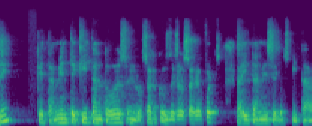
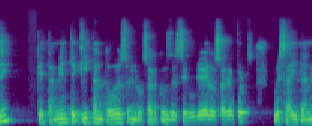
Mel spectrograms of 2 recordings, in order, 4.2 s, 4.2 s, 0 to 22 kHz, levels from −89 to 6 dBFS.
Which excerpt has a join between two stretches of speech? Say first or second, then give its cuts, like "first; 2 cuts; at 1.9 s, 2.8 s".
first; 2 cuts; at 2.3 s, 3.1 s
